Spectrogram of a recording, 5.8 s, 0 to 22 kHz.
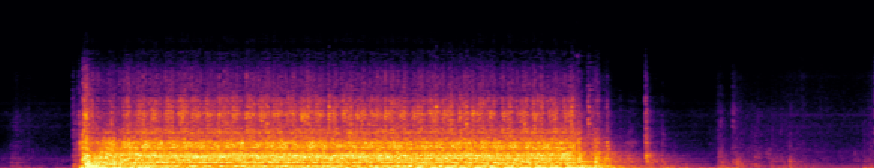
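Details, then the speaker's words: Oliver 77 tractor, points-and-condenser ignition, on a cold December day, usually starts easier: about three seconds of steady cranking, then cuts off without firing; owner suspects no fuel or spark, later refiles points. Cranks but no start. "I wonder if it didn't get any fuel. Oh, nothing's ever easy."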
